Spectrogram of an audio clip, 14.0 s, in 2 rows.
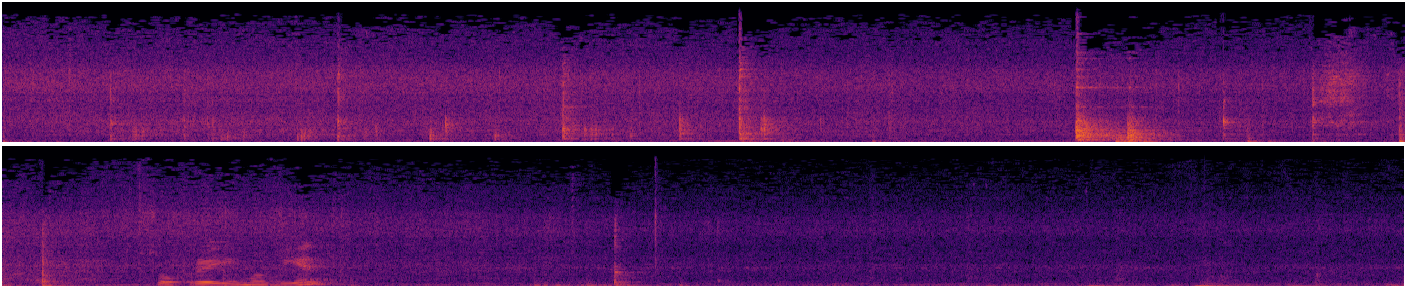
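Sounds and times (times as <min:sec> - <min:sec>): vegetables sizzling in oil: 0:00.0 - 0:12.1
wooden spoon scraping pot: 0:06.5 - 0:07.4.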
